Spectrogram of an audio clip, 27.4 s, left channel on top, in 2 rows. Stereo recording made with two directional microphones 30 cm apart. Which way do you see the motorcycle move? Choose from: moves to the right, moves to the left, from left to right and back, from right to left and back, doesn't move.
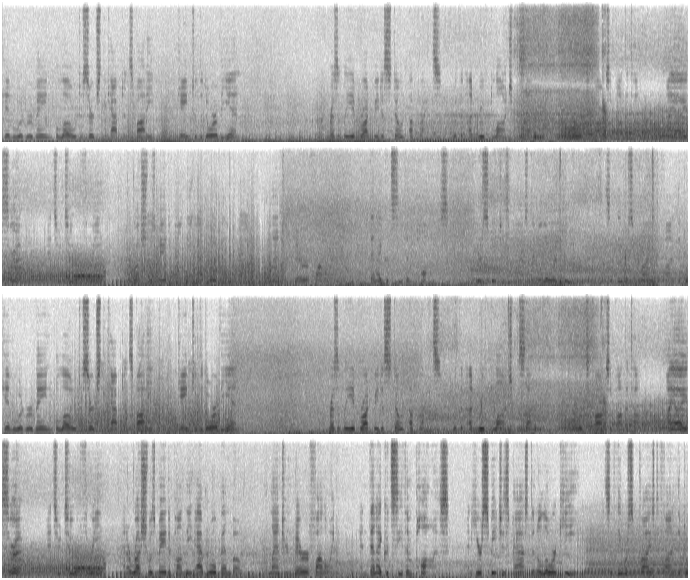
moves to the right.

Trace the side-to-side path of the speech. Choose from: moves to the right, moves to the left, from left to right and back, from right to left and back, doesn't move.
doesn't move.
